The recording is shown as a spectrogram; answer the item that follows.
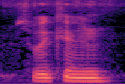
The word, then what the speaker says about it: Suicune: Suicune. I thought it was... I don't even know how to pronounce this, but I looked it up. Suicune.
